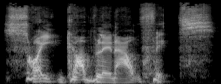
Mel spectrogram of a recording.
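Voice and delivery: drawn-out, shrieked villain impression; Green Goblin voice. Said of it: "That's how I'm hearing him".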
